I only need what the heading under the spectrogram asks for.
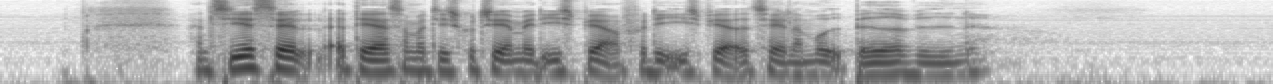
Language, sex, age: Danish, male, 32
